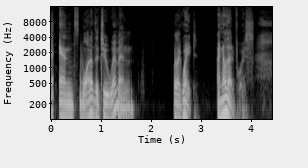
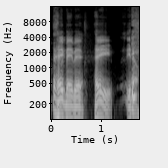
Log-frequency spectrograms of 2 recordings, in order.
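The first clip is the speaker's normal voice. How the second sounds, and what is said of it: Imitates another person's voice. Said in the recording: “It's kind of a good imitation.”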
